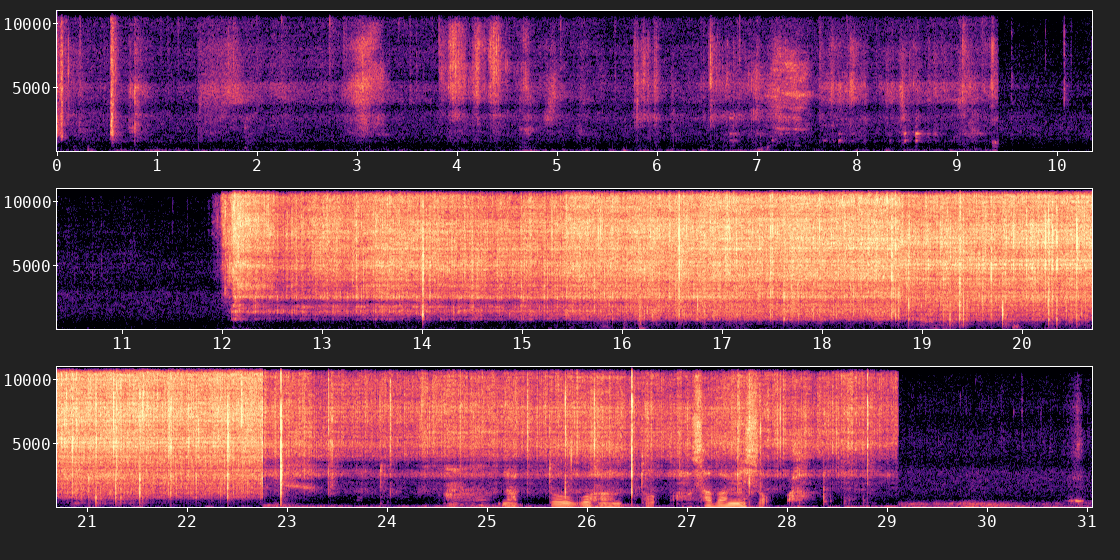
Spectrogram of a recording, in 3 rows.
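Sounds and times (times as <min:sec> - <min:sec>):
ham sizzling in a pan: 0:12.0 - 0:29.1.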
